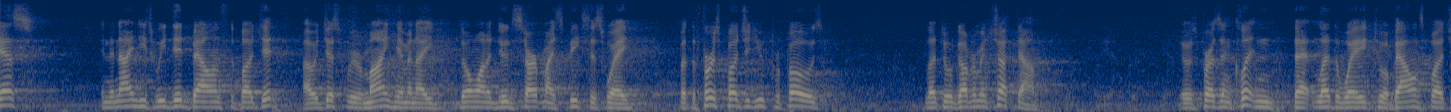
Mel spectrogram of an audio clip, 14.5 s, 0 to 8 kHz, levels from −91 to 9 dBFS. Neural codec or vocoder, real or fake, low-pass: codec, 16 kHz in and 24 kHz out, 1 kbps, XY-Tokenizer; fake; 7.2 kHz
